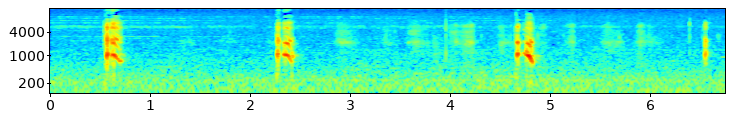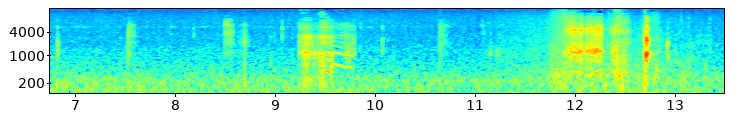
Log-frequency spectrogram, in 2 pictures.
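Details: Infant girl with hiccups: short, sharp, squeaky hiccups at irregular intervals, likened to a squeaking toy penguin, with soft breaths and small sounds between.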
